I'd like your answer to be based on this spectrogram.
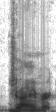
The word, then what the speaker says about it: Giomer: Yes, gyamer chemistry. That's how I pronounce it. – Yeah, it's spelled G-I-O-M-E-R.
